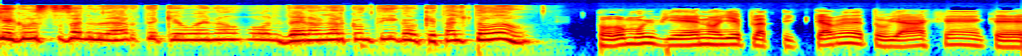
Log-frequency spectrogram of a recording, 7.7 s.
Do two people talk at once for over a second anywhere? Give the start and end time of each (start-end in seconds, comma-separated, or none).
none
